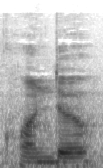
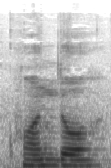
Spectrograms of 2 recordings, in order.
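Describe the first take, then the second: First: The d is made with the tongue on the ridge. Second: The d is made with the tongue on the teeth. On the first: The speaker calls it wrong. "instead of cuando" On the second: The speaker calls it right. "cuando instead of cuando"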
